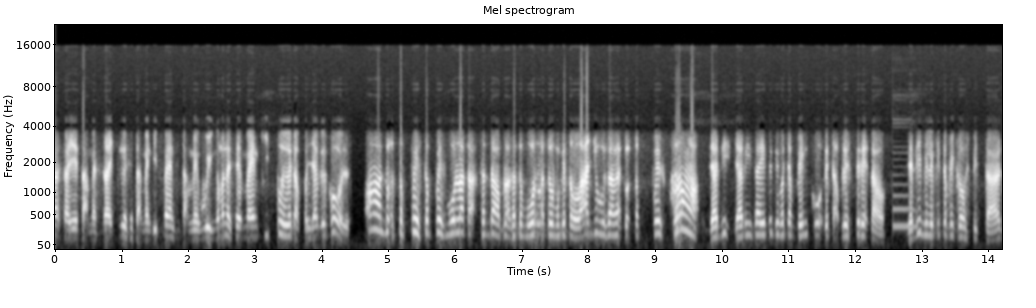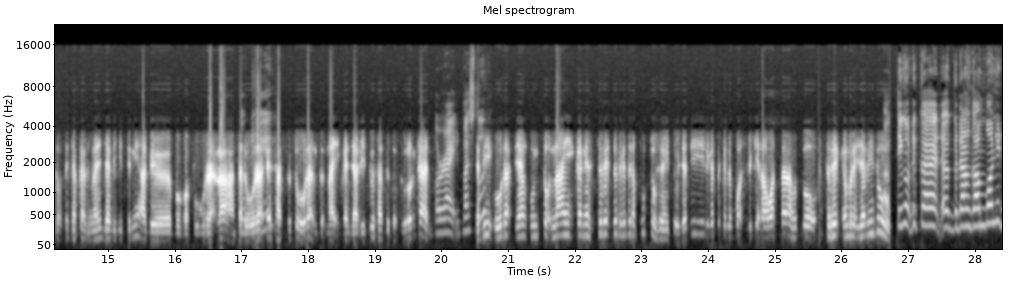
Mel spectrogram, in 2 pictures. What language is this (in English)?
Malay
